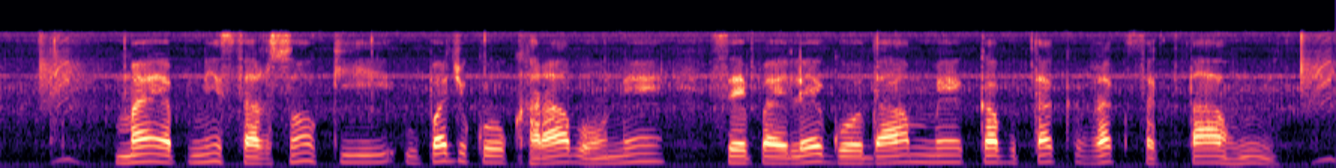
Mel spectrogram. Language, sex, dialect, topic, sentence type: Hindi, male, Marwari Dhudhari, agriculture, question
